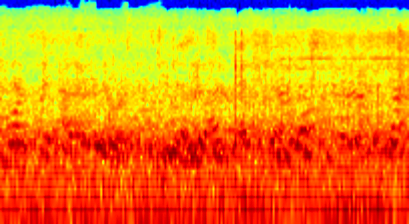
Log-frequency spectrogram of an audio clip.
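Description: Indistinct overlapping voices of softball players and spectators chattering and calling across the field, over a steady low rumble.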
